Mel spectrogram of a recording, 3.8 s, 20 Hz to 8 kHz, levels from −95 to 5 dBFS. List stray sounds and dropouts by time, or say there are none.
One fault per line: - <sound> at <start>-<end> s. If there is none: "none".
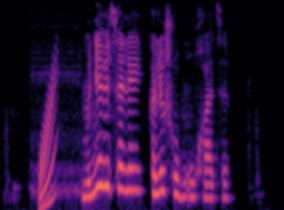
- chirp at 0.5-0.8 s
